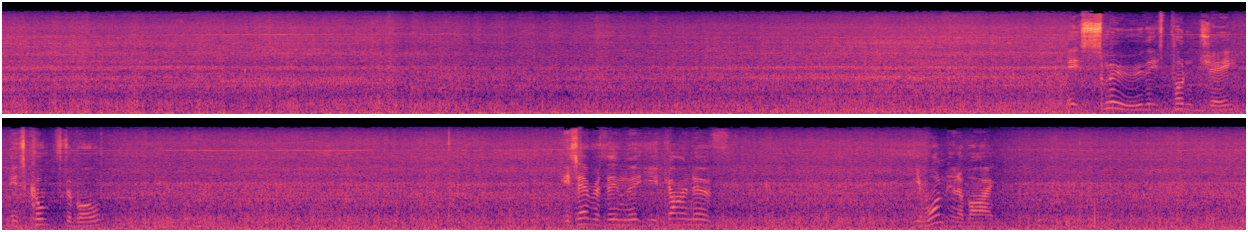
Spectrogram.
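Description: Wind roars steadily past a moving motorcycle.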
